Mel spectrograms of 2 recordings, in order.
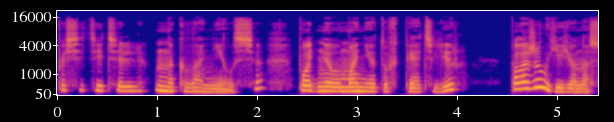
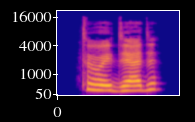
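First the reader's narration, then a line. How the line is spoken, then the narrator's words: Mocking question. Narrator (Russian): насмешливо переспросил портье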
